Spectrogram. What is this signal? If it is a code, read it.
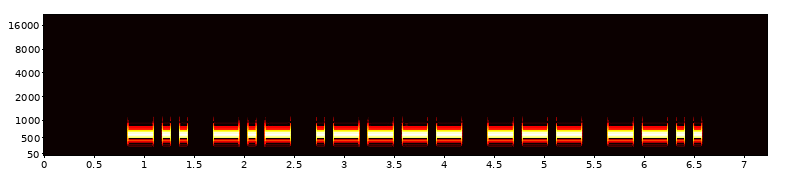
Morse code, heard as a keyed tone, about 14 wpm, 600 Hz. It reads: DK1OZ
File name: Callsigns-14wpm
